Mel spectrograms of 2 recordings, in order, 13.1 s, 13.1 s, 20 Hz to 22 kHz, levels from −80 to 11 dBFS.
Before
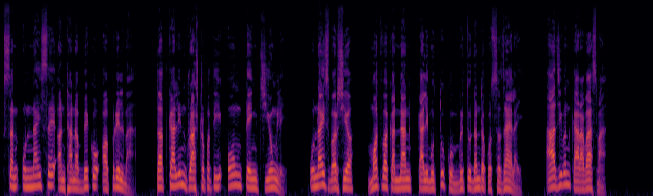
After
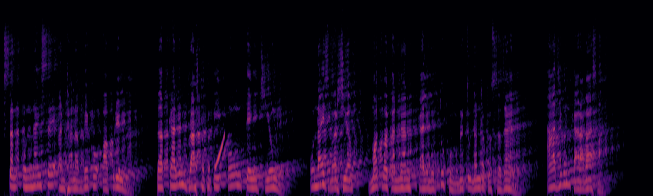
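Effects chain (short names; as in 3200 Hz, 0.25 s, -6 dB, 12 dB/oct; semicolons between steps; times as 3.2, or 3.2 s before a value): gate -51 dBFS, range -15 dB; frequency-shifting echo 0.117 s, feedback 46%, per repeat +48 Hz, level -10 dB; rotary speaker horn 8 Hz; painted sound rise, 4.28–4.49, 460–1500 Hz -27 dBFS; on a send at -17 dB: reverb RT60 0.30 s, pre-delay 70 ms; on the sum: cascading flanger rising 0.41 Hz; gain -3.5 dB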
